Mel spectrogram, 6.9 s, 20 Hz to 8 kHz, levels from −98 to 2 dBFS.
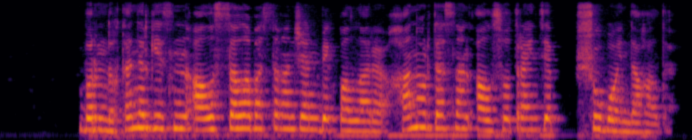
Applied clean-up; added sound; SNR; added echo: none; none; none; none.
